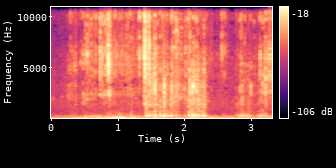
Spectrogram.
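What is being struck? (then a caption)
Bar of soap. A utility knife blade with a green handle cuts into the pre-scored grid of a solid, palm-sized pink bar of soap held in hand, then scrapes it so small cubes crumble off. The sound is a soft, bright, crackly scraping and crumbling, made of quick gritty bursts with a few louder crunchy swells.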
